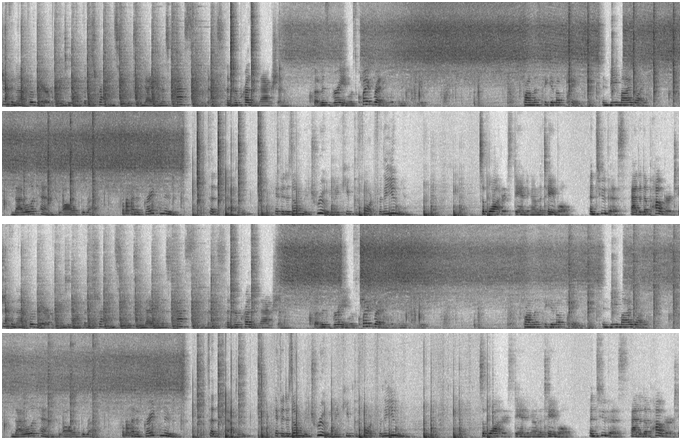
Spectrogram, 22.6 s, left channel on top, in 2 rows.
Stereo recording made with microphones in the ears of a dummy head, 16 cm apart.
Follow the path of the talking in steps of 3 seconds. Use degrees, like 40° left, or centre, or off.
60° left, 60° left, 60° left, 50° left, centre, 10° right, 60° left, 60° left.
